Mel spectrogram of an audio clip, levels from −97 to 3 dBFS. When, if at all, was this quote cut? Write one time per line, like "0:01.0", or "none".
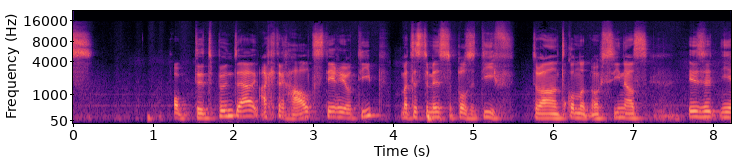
0:02.3
0:04.0
0:06.2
